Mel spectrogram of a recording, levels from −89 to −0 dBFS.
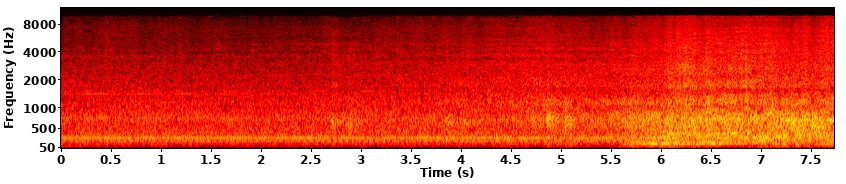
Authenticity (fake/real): real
